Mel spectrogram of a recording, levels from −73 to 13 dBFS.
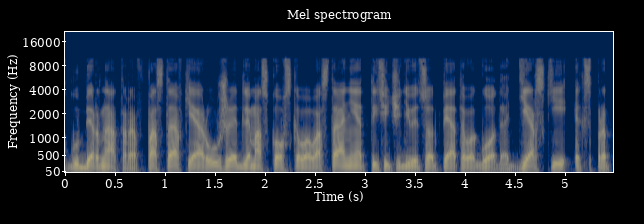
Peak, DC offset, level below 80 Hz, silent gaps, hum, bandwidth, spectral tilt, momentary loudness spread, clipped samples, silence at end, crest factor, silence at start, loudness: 0 dBFS; under 0.1%; -40 dBFS; none; none; 10 kHz; -5 dB/octave; 4 LU; under 0.1%; 0.05 s; 18 dB; 0 s; -20 LUFS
